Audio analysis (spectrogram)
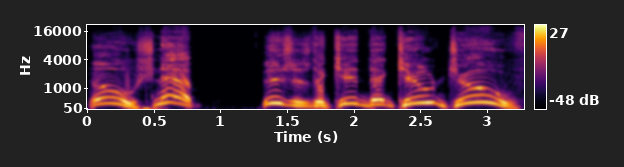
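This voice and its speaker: Using a put-on character voice, a man speaks at a fairly slow pace in an extremely high pitch. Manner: brash, mocking.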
